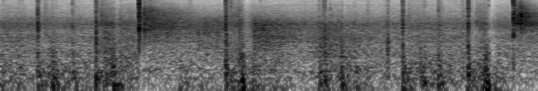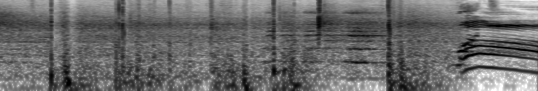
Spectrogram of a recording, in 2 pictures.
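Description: A gymnast's hands and feet thudding on an inflatable air track through a tumbling run of handsprings and flips, one dull impact after another at uneven intervals.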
